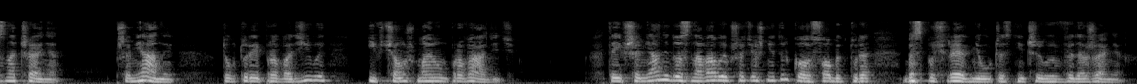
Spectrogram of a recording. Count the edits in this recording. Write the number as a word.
zero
